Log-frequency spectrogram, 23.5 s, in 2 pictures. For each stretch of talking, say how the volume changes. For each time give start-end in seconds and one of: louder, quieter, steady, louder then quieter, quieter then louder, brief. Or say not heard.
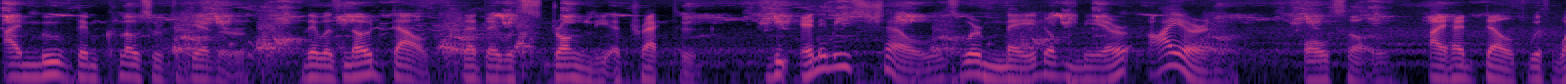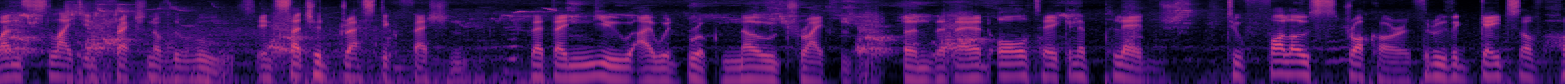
0.0-23.4 steady.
